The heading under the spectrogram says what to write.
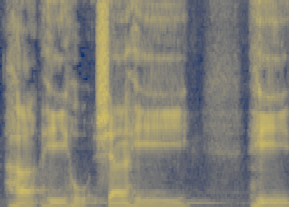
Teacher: Hak biasa yang keluar dari tenggorokan bagian bawah atau aqsa alhalqi tanpa berlebihan di dada. Meskipun dia pasti lewat dada tapi tidak perlu berlebihan. · syahi hi jangan ke e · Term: hak besar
